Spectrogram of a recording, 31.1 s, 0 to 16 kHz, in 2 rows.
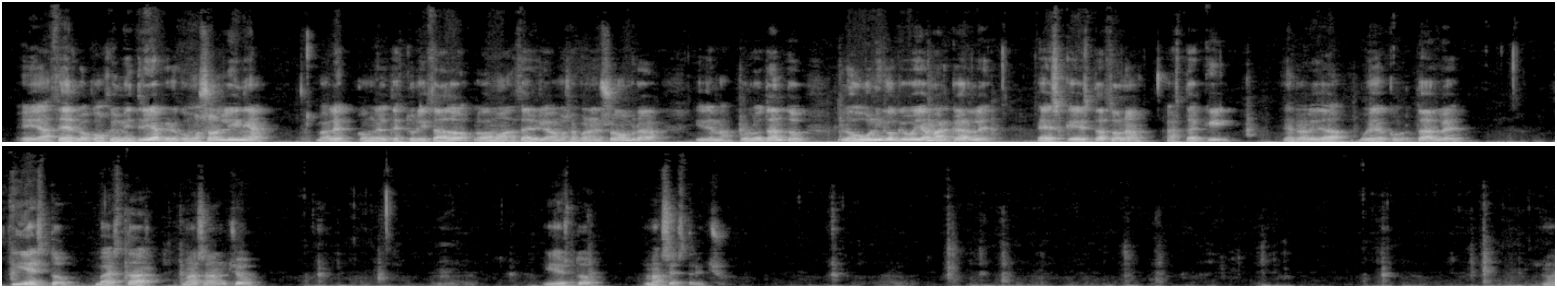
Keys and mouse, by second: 8.2 Tab, 9.7 alt+right click, 10.0-15.0 ctrl+middle drag, 13.5 ctrl+r, 15.0 click, 15.2-16.6 ctrl+middle drag, 16.6 alt+right click, 17.2 alt+s, 18.6 shift+click, 19.0 alt+right click, 19.4-23.6 middle drag, 21.2 alt+s, 23.6 shift+click, 23.9-29.2 middle drag, 25.4 alt+q, 29.2 shift+click, 30.2 Tab, 30.5 middle click.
